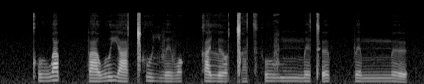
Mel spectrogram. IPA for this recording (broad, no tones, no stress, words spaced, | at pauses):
kʼuwa pːawu ja ǀʰuʎβeβɔkːa lʲɔɡ͡ǀa t͡sʼuvmːetʼøpːe mːø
